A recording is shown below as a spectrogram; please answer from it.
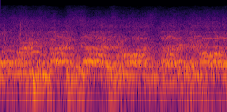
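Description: Football stadium crowd shouting and chanting together, a steady mass of many voices.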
